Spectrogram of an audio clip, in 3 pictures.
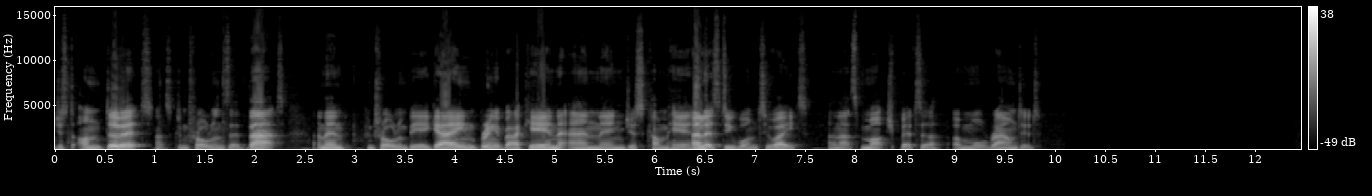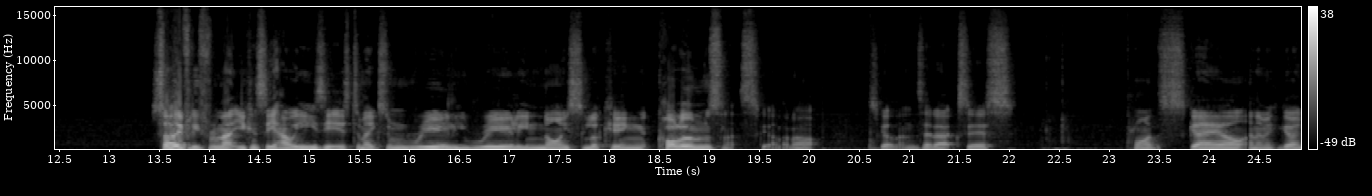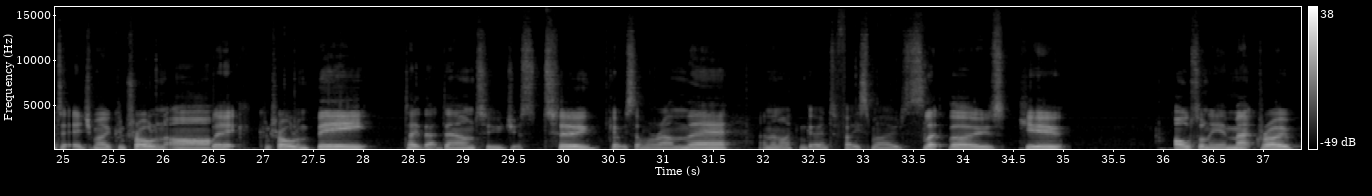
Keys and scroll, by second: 0.9 shift+z, 2.0 shift+z, 7.5 Tab, 14.5 shift+a, 17.5 g, 18.8 s, 20.1 s, 22.4 ctrl+a, 24.4 Tab, 25.8 ctrl+r, 27.2 ctrl+b, 32.1 Tab, 34.5 q.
